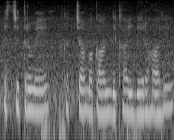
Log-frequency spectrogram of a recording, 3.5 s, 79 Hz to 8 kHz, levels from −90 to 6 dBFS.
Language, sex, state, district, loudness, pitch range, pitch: Hindi, female, Uttar Pradesh, Deoria, -25 LUFS, 185-220 Hz, 200 Hz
